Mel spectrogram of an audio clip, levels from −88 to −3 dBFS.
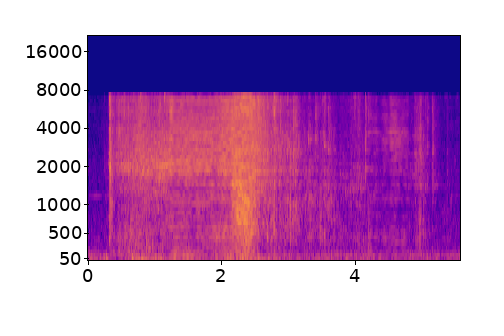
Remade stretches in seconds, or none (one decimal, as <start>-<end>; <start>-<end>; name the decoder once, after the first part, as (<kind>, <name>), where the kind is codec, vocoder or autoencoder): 1.2-2.5 (vocoder, HiFi-GAN); 4.2-4.8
